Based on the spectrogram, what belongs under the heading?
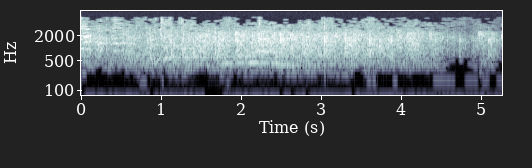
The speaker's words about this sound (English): Everybody knows. We need a lot bigger applause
